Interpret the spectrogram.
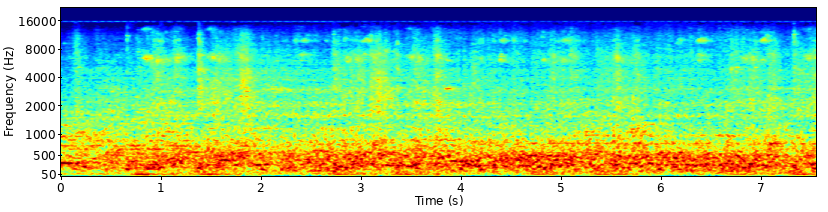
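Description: Limited-express electric train running past the platform: the steady rumble of the cars, with wheels clacking over rail joints.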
